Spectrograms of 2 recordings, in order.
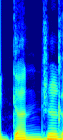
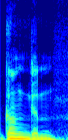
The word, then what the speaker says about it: Gungeon: you pronounced that correctly? Gungeon? – Gungeon. – Okay, just making sure. – Yes, not Gungan. It's not another Star Wars thing.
